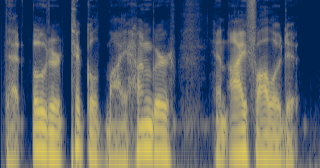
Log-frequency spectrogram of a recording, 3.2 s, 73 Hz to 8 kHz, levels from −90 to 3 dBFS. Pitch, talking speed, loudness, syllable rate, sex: 90 Hz, 170 wpm, -19 LUFS, 5.7 syllables/s, male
